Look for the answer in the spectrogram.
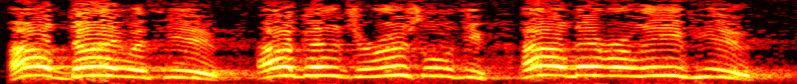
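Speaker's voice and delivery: loud, proud mock boast; boasting Peter. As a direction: brag like a swaggering disciple. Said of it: "not talking like he talked before".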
